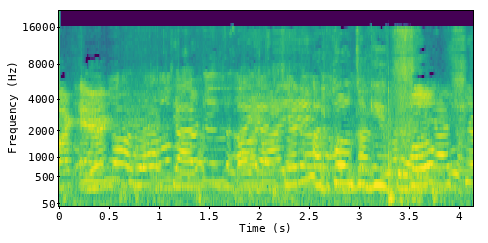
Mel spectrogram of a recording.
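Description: Speech only: a girl reading aloud into a microphone.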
